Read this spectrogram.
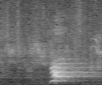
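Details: A single short, high-pitched yip from one of the ten-week-old Collie puppies of the X litter, Prignitzerflur kennel, playing in a large outdoor run. Quiet background before and after.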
